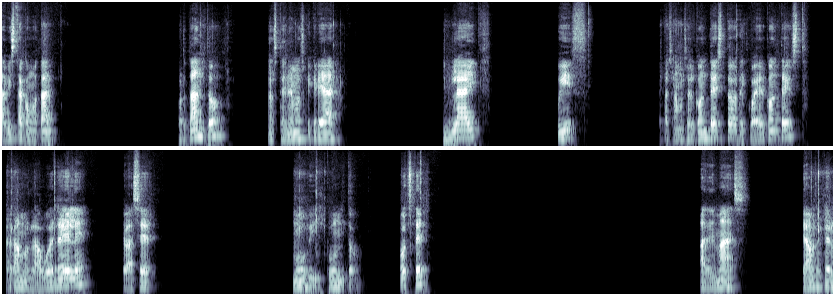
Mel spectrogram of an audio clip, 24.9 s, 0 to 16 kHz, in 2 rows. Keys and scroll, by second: 2.3 Return, 7.1 Return, 13.2 Return, 18.7 Return.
